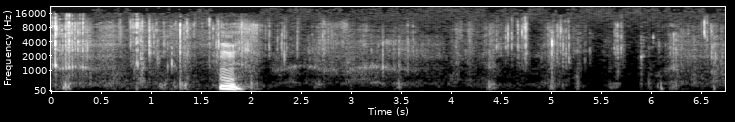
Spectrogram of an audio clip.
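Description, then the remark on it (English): Someone chews a crunchy sweet-and-salty nut snack, with one loud crunch early on followed by softer chewing and faint crinkling of a wrapper, broken by brief speech sounds. “I'm actually going to eat some more of this.”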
